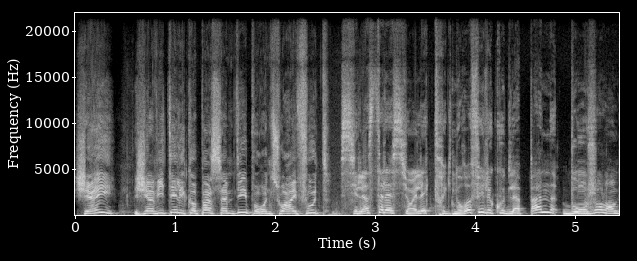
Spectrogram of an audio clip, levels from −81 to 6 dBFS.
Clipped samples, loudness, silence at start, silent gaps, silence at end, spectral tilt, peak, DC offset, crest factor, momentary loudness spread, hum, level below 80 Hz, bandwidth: under 0.1%; -8 LUFS; 0 s; none; 0 s; -3 dB/octave; 0 dBFS; under 0.1%; 8 dB; 3 LU; none; -40 dBFS; over 20 kHz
